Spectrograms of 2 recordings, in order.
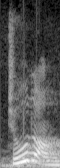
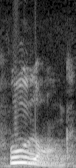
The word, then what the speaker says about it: Julong: Julong છે actually એનું pronunciation, actual pronunciation કરવા જાય તો it's Wulong. J is silent.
